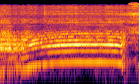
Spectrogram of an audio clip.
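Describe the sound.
A person imitates a cow with one long, loud mooing call, rising slightly at the start and then holding steady before cutting off, with no talking around it.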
